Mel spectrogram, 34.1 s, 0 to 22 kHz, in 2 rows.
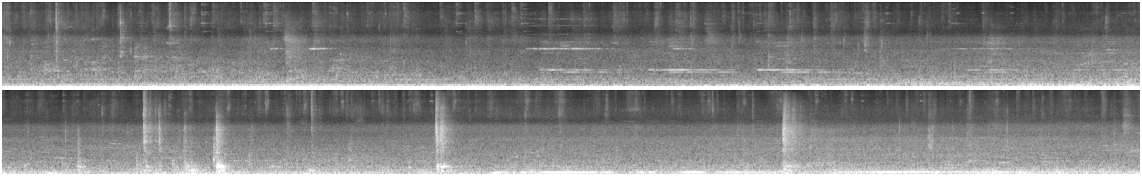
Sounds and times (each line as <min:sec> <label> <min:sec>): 0:23.8 Walk 0:34.1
